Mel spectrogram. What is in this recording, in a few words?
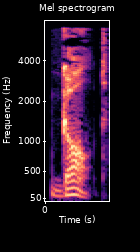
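"gault", British English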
